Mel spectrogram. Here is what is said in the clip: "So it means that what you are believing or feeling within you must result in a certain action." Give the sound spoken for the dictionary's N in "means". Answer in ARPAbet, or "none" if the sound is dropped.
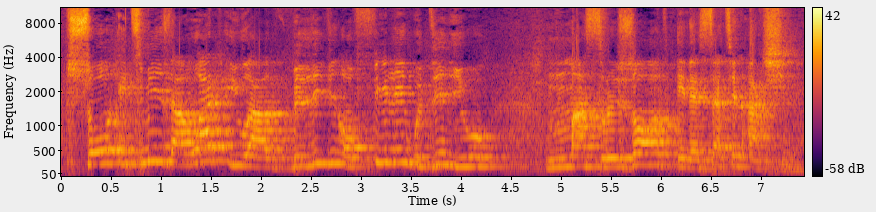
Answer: N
